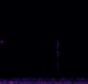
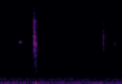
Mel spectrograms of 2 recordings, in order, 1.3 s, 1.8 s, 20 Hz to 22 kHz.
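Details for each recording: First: 1969 HP 400E AC rms voltmeter: low hum with a few faint irregular clicks as relays in the relay box chatter when the box is touched, from a loose connection. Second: 1969 HP 400E AC voltmeter after its crusty relay connectors were cut and resoldered, changing ranges: crisp single relay clicks about every second against a quiet hum. The relays now switch cleanly.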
